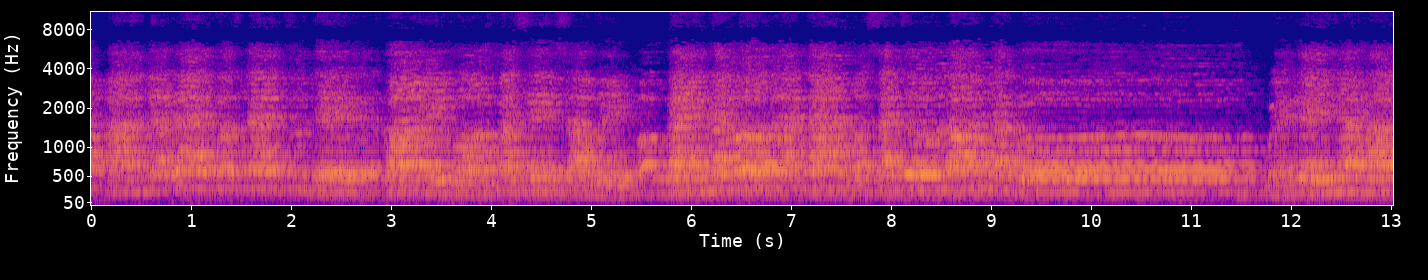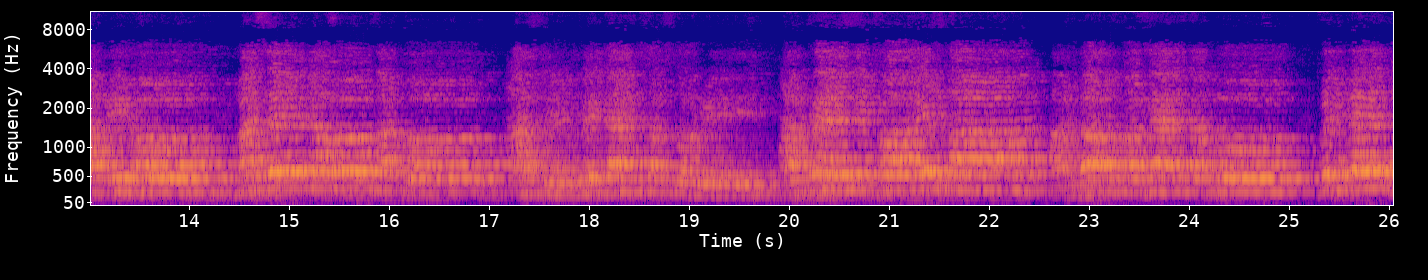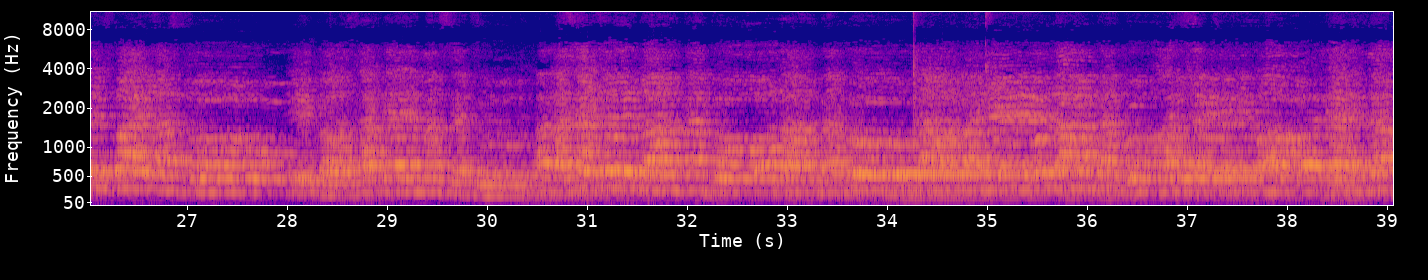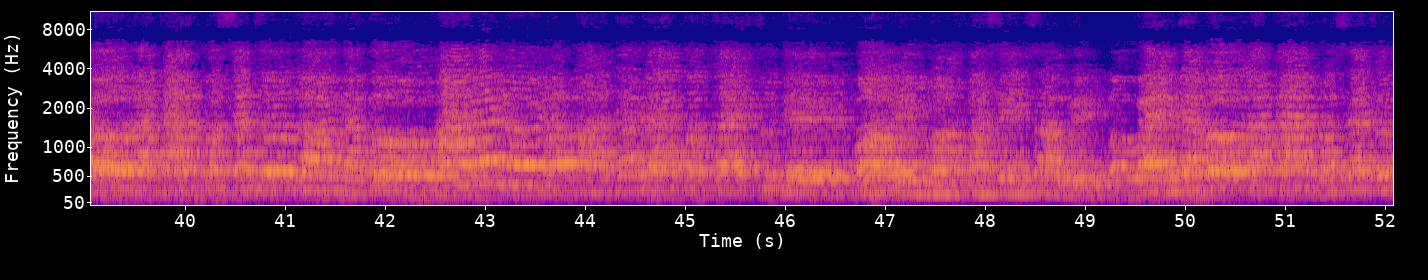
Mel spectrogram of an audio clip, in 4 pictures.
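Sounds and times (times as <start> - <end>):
young men singing a hymn: 0.0 - 52.0.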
